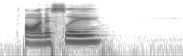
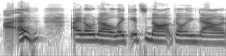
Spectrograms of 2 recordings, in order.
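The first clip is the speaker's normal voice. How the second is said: flustered, stammering mock panic, a bit louder; 6 dB louder than usual. Imitating her own panic at the plane's overhead bin, flustered. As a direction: act out the stress of a stuck suitcase handle. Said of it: "I'm freaking out".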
